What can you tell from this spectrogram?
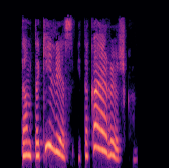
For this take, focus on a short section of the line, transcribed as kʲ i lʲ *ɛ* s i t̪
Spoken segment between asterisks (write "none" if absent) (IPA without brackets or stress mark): ɛ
